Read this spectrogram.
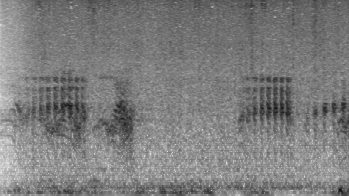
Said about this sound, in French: En fait, vous n'entendez rien parce que les chauves-souris émettent des ultrasons. Ce que vous aperceviez au loin, c'est le coassement d'amphibiens.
